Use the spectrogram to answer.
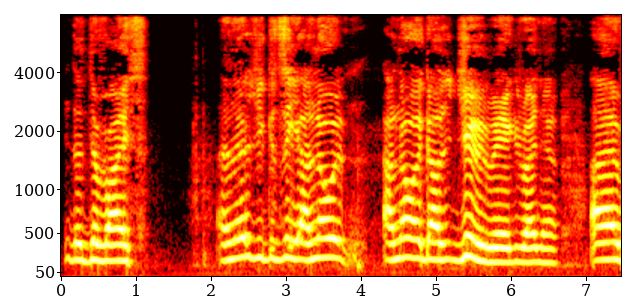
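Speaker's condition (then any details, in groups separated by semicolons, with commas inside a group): Cerebral palsy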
